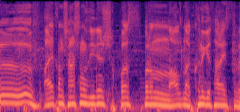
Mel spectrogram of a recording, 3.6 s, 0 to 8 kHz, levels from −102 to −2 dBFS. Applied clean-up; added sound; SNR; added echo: none; none; none; none.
